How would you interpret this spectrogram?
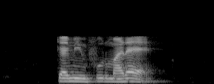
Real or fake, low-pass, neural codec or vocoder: real; 3.6 kHz; none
